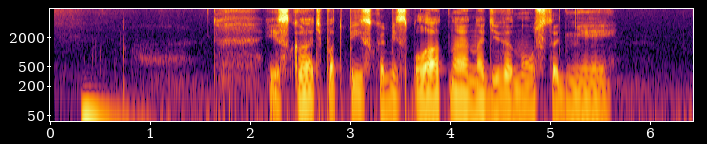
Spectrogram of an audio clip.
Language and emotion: Russian, neutral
